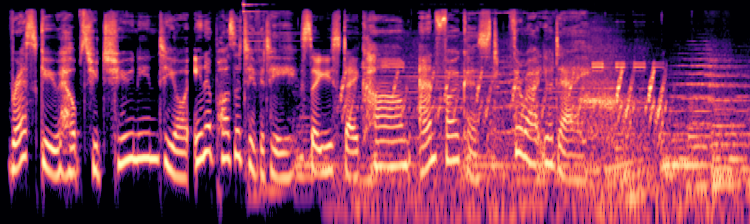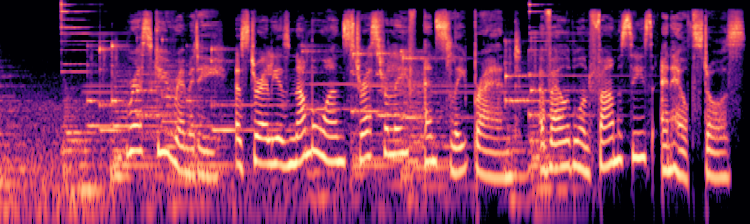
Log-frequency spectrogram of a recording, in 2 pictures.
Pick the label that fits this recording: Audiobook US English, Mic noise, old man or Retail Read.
Retail Read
